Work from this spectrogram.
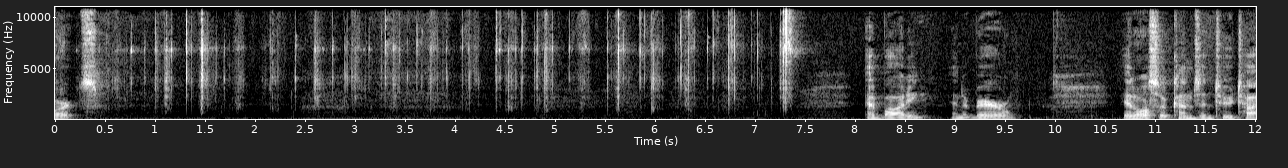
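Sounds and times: metallic clicks and clinks: 0.4s - 7.5s.

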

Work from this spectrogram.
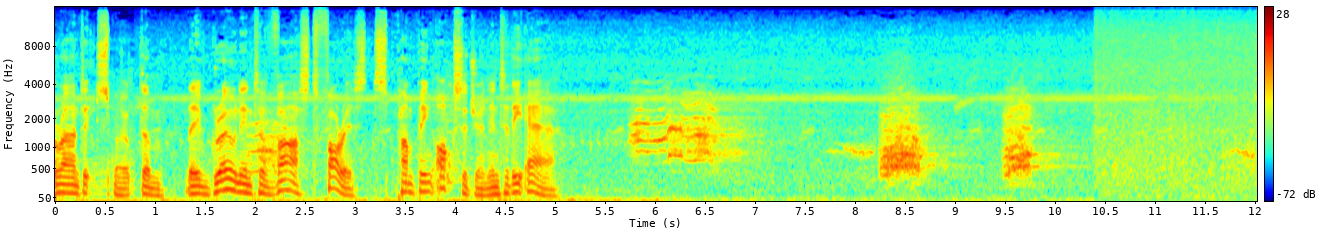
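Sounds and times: rasping animal calls: 5.7s - 7.1s, 7.8s - 10.1s.

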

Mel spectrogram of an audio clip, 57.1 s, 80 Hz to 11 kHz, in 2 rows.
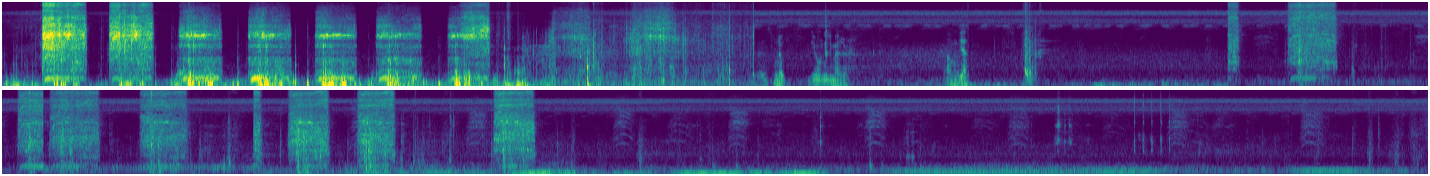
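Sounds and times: high insect trilling: 0.8s - 9.9s, 28.1s - 53.2s.

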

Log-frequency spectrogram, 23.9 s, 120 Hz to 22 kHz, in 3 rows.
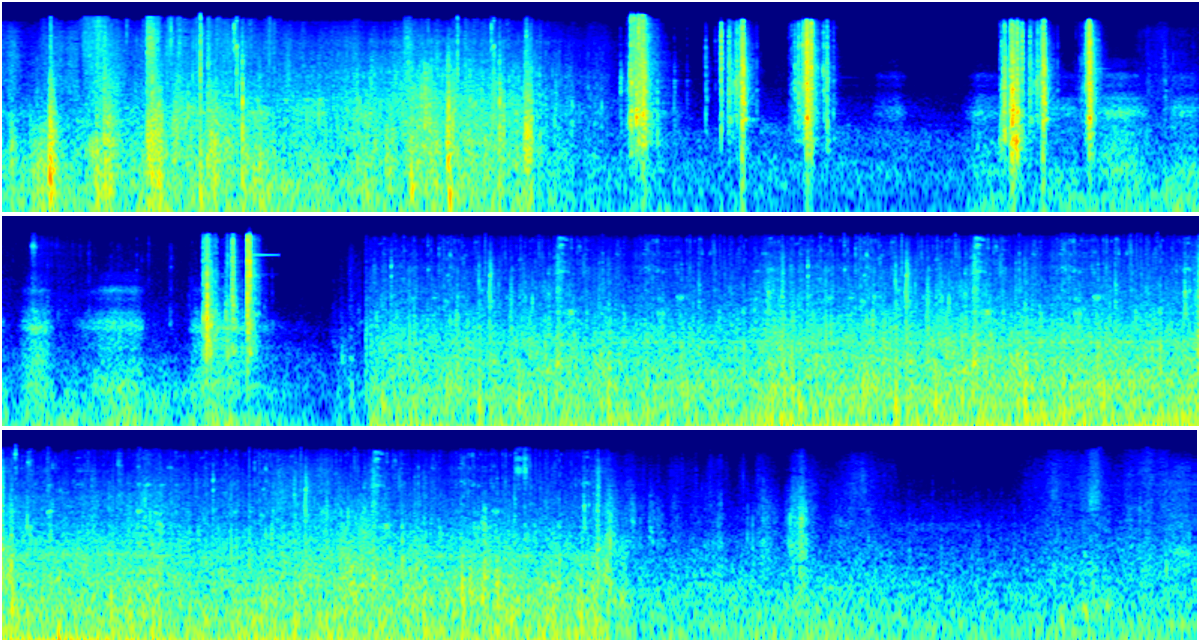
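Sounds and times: low humming drone: 10.4s - 20.0s.

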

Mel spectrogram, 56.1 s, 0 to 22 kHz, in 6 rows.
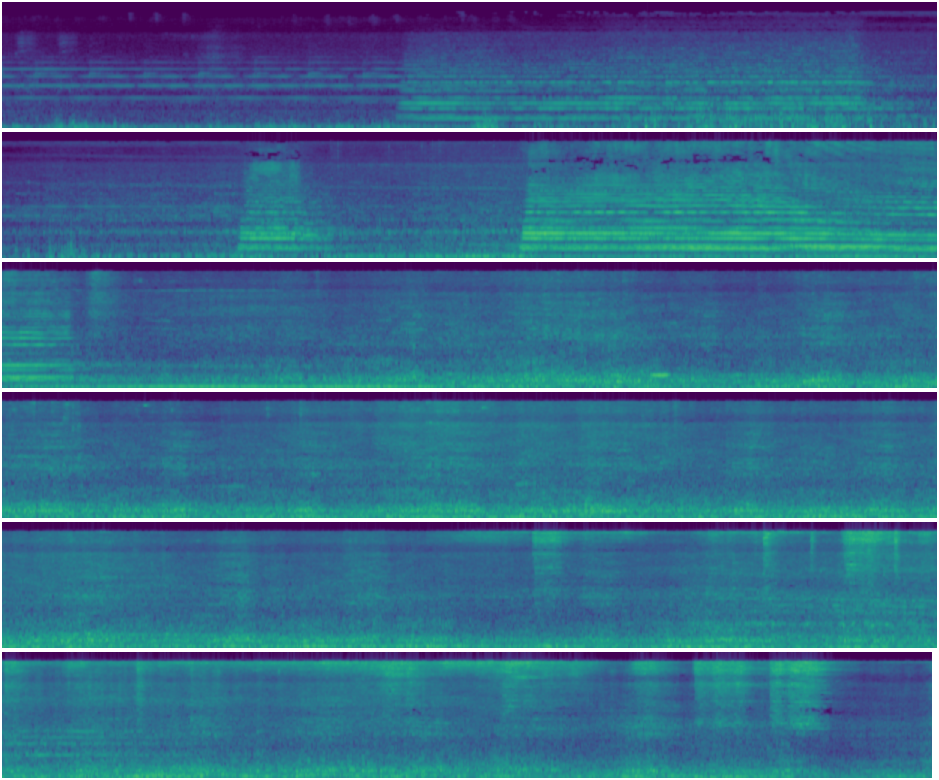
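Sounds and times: locomotive air horn: 3.8s - 10.4s, 11.4s - 13.4s, 14.4s - 21.2s, 25.2s - 25.5s, 44.7s - 48.7s
train wheels clacking on rails: 19.5s - 56.0s.

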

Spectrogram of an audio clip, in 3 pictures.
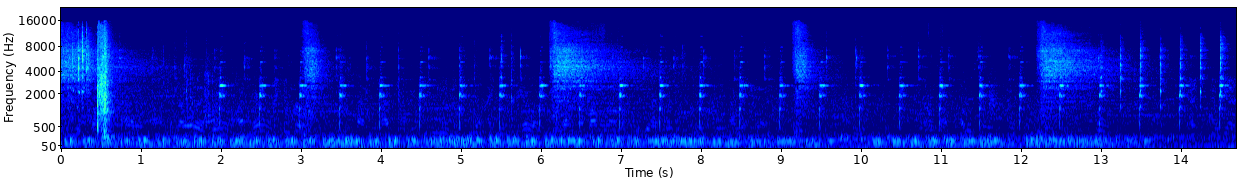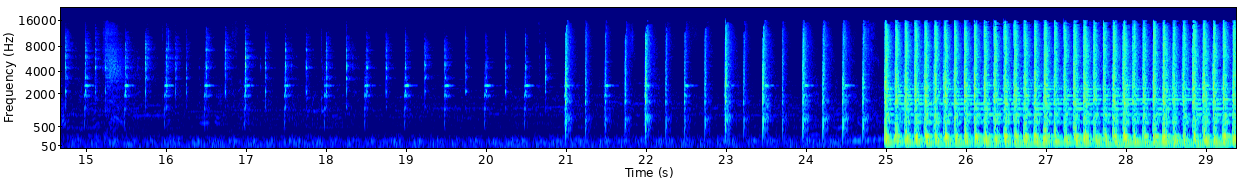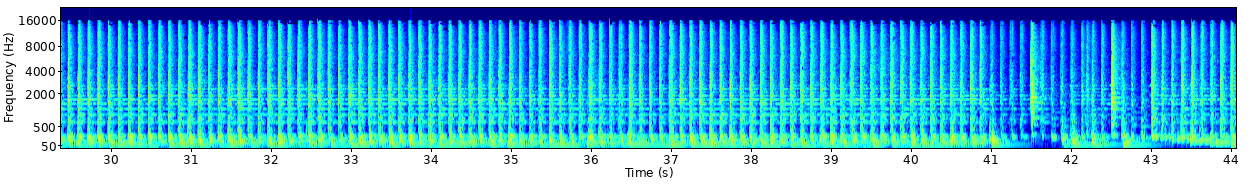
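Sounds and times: snare drums: 0.0s - 1.0s, 20.4s - 44.0s
bass drums: 21.0s - 44.0s.

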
